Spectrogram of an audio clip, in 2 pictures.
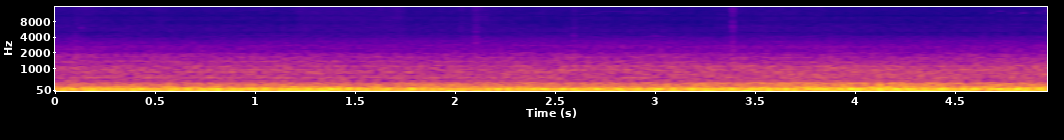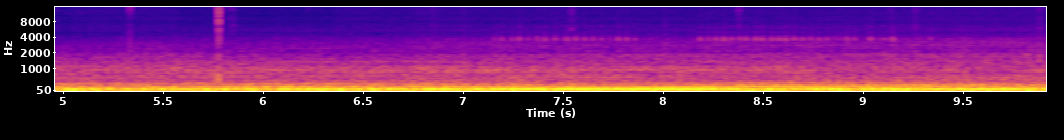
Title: Vibration noise when accelerating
